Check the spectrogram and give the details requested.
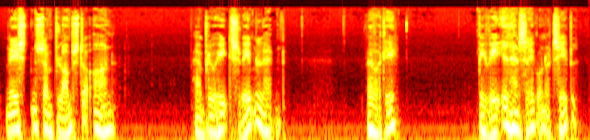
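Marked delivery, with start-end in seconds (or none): none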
